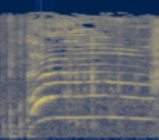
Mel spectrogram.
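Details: A domestic cat that dislikes the bathtub gives one drawn-out meow, rising sharply then holding level and fading, with a person's voice just before.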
